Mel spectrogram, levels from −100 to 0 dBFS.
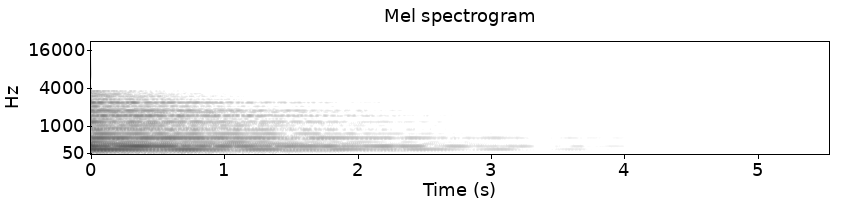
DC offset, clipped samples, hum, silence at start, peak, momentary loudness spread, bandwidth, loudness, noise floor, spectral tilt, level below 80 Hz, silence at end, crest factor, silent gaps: under 0.1%; under 0.1%; none; 0 s; -26 dBFS; 24 LU; 3.8 kHz; -44 LUFS; under -90 dBFS; -7.5 dB/octave; under -90 dBFS; 3.7 s; 24 dB; none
